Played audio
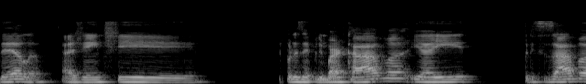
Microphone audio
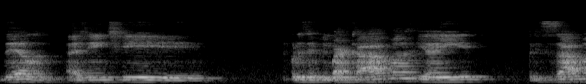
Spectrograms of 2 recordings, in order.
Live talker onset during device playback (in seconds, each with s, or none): none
